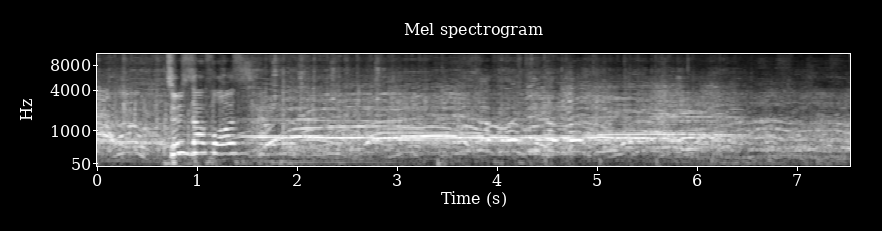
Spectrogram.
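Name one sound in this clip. A rock band plays loudly.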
